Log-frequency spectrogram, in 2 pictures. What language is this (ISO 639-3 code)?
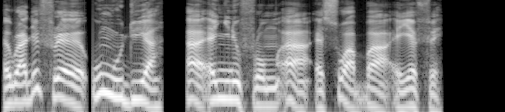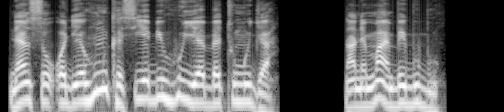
aka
